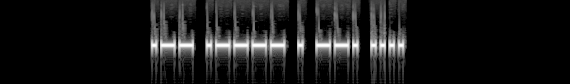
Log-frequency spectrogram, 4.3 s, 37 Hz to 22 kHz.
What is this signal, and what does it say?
Morse code, heard as a keyed tone, about 36 wpm, 700 Hz. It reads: W1EGH
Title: USA Call Signs - 5 Characters - 2x Character Spacing - 35wpm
